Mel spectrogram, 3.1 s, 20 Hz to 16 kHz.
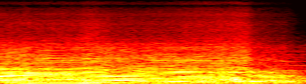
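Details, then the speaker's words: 1968 Chevy Biscayne, 388ci small-block V8, 200-4R overdrive automatic, original governor reinstalled, left in drive under full throttle: revs climb and stay wound up with no upshift. "Don't shift. Huh. Still won't shift."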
